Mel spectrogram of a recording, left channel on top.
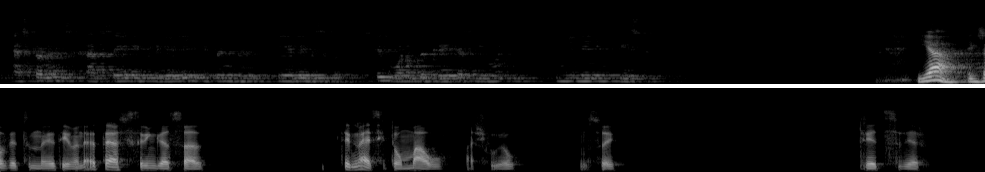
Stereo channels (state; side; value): different; both; correlation 0.00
